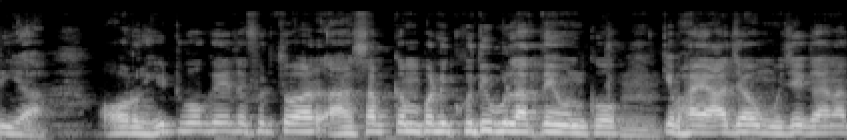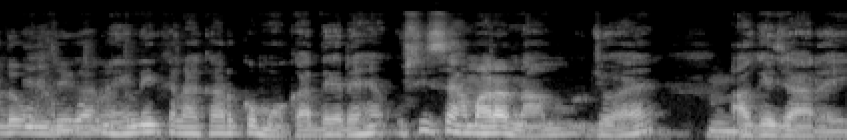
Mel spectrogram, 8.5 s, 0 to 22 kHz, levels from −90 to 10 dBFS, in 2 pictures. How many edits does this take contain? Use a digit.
1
